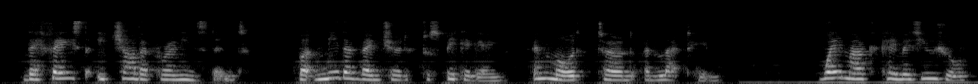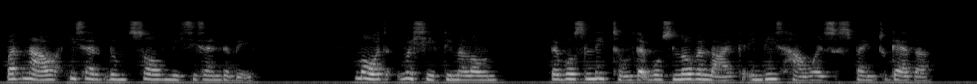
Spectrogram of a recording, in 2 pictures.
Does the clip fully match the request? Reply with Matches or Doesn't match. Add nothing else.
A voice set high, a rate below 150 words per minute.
Matches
